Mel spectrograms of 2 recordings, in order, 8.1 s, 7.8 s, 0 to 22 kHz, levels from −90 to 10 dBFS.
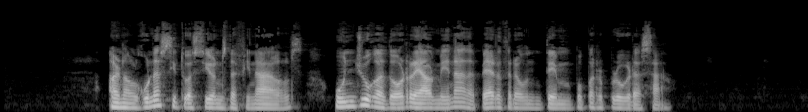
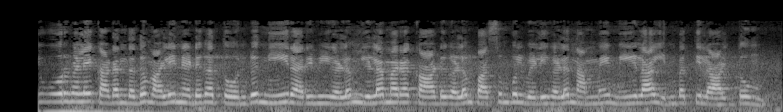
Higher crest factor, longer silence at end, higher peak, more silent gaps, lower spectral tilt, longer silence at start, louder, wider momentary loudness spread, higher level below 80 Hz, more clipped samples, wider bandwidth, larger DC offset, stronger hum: first, 22 dB vs 14 dB; first, 1.4 s vs 0 s; first, 0 dBFS vs -6 dBFS; neither; first, -6.5 dB/octave vs -4 dB/octave; first, 1.1 s vs 0.4 s; about the same, -21 LUFS vs -21 LUFS; first, 10 LU vs 5 LU; second, -52 dBFS vs -46 dBFS; neither; second, 10 kHz vs 11.5 kHz; neither; neither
